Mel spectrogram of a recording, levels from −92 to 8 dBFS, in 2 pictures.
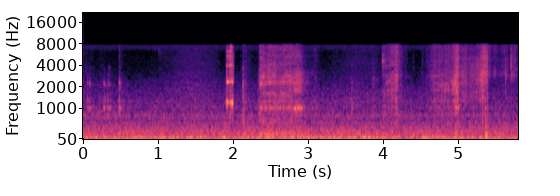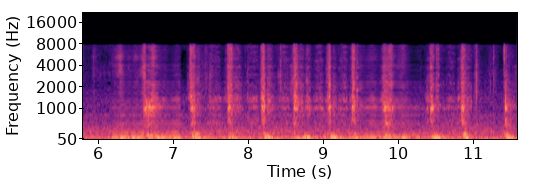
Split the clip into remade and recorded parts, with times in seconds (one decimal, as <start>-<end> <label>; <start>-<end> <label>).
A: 0.0-6.2 recorded; 6.2-7.1 remade; 7.1-9.5 recorded; 9.5-10.3 remade; 10.3-11.6 recorded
